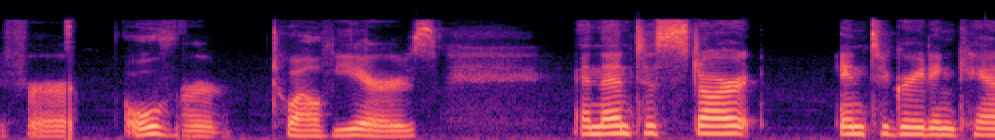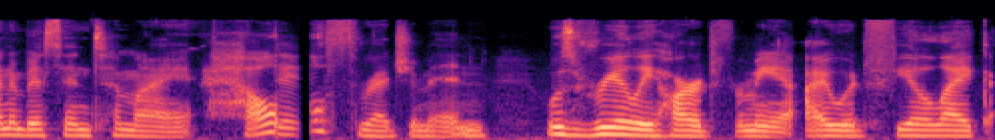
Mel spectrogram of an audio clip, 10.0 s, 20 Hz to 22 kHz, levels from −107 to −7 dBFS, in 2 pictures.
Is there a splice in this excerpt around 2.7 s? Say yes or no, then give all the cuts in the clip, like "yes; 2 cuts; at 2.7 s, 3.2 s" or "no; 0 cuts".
no; 0 cuts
